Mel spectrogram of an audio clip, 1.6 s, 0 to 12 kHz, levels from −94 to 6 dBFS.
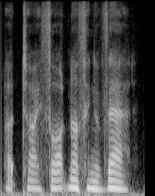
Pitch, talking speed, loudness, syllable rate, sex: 130 Hz, 230 wpm, -15 LUFS, 5.4 syllables/s, male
